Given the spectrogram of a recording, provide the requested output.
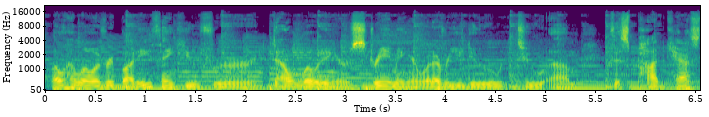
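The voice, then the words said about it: Congested, unhealthy-sounding voice. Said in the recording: “you could probably hear in my voice, I don't really sound healthy right now. I think I have some post-nasal drip going on ... the way my voice sounds”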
